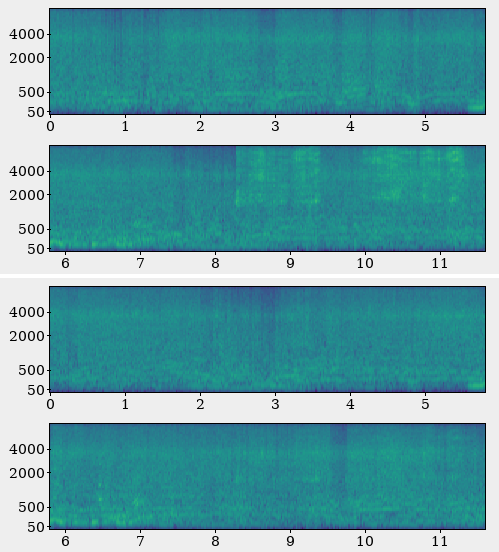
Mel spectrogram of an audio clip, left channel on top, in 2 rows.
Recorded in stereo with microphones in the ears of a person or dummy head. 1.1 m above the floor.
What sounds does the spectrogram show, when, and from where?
5.6 s a man speaking: 30° right (ahead or behind), 6 m; by 7.5 s 50° right (ahead or behind), 7 m
8.3 s writing: 65° left (ahead or behind), 1.2 m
